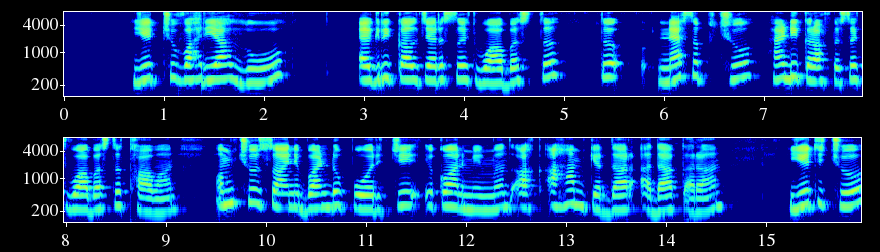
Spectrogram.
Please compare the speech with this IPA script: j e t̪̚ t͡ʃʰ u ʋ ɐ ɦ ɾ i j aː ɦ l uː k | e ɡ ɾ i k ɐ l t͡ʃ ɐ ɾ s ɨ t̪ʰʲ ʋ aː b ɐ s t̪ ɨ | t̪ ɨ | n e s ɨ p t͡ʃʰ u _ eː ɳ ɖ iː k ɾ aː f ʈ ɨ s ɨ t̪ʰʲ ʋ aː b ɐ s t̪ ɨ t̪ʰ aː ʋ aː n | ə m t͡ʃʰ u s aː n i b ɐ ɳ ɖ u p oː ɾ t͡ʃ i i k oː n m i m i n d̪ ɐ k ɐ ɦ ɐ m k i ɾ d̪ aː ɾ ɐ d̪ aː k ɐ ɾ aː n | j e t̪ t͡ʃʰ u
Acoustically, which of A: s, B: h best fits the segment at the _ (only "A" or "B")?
B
